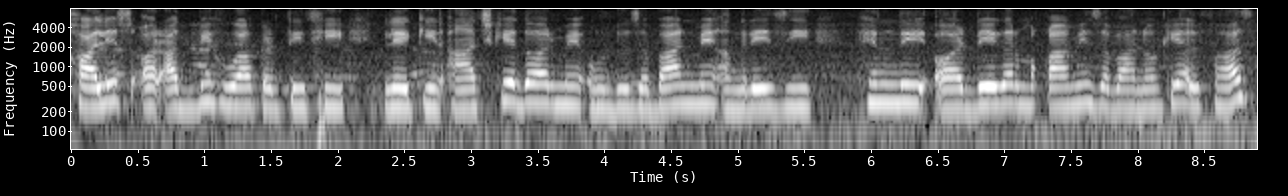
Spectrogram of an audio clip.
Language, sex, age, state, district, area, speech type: Urdu, female, 18-30, Bihar, Gaya, urban, spontaneous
